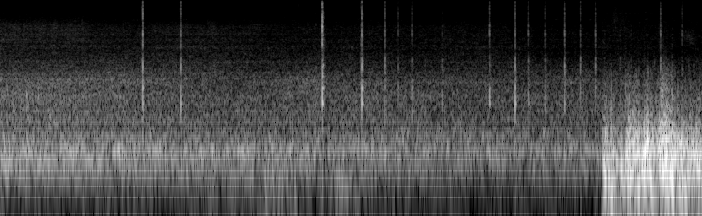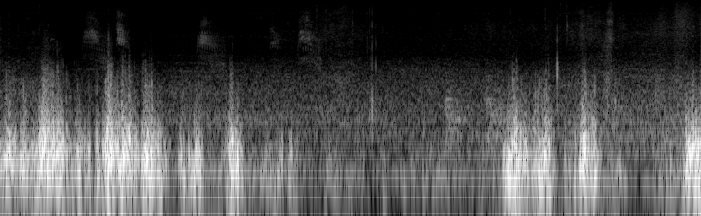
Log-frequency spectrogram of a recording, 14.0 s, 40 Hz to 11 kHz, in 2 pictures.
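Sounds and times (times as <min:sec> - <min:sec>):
electric train rumble: 0:00.0 - 0:14.0
tripod head clicking: 0:03.2 - 0:06.8
gusty low noise: 0:06.0 - 0:10.1, 0:11.1 - 0:14.0.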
